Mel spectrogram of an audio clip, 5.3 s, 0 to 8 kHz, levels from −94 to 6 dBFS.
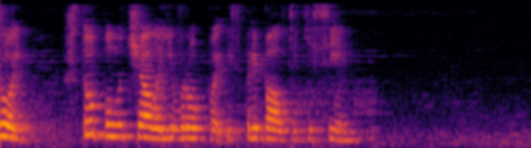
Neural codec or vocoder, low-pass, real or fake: none; 7.2 kHz; real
